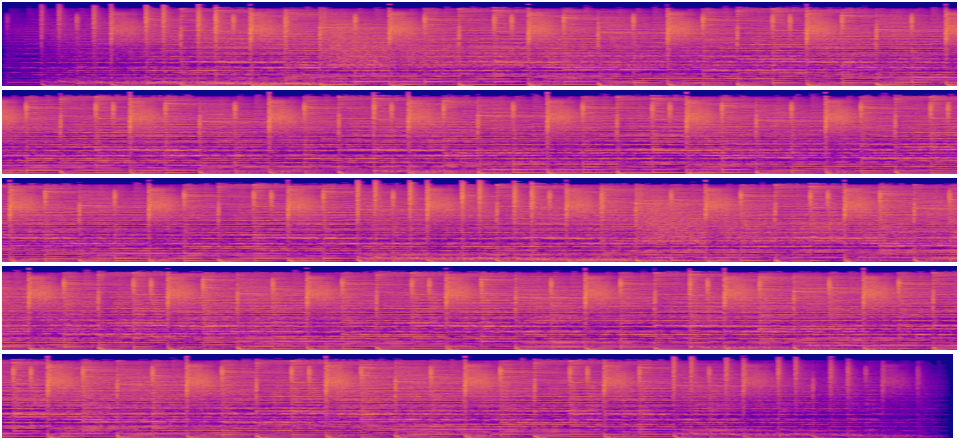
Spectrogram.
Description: танцевальные
без слов
synthwave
